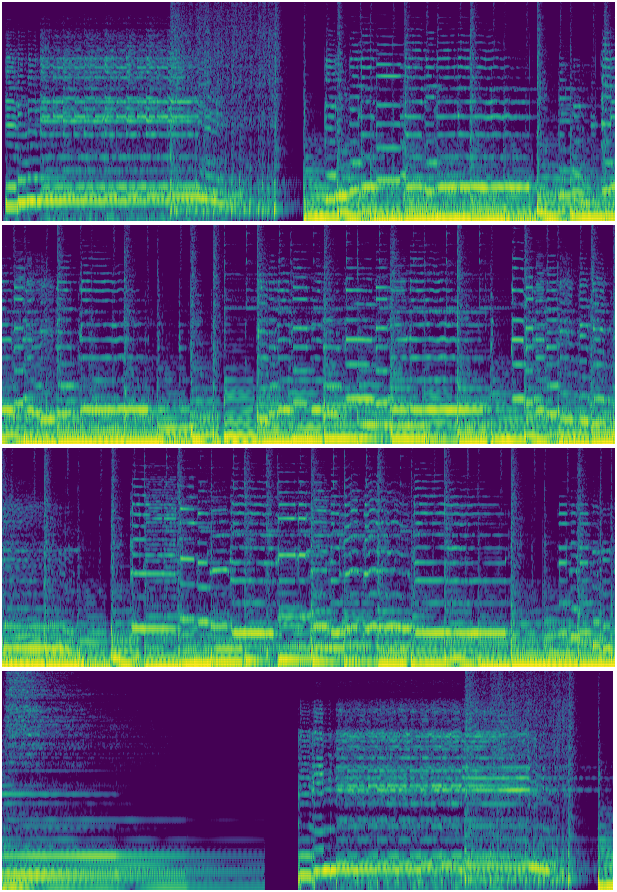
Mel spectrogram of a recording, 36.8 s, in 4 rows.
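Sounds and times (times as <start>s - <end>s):
blues music: 0.0s - 36.7s.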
